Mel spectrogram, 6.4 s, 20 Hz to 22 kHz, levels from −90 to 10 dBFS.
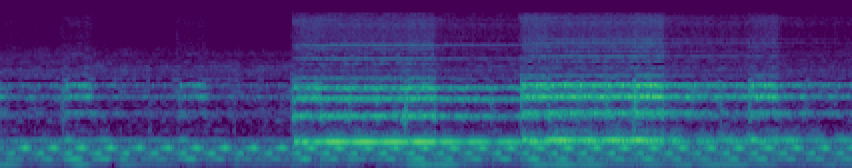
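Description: A noise suppressor applied to these sounds is active from start to finish. Built for speech, it treats steady, sustained content as unwanted background and pulls it down, while sharper onsets get through. The gain it removes swings by around 15 dB, so the level pumps and flutters, and held or fading parts of the sound thin out between the stronger moments.

Sound cut by the noise suppressor occurs at three points. From 0.0 to 0.46 s, the opening sinks by about 10 dB. From 0.69 to 2.16 s, the deepest drop, about 12 dB, makes the sound sag. From 6.04 s to the end, the closing sound falls by about 9 dB.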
